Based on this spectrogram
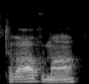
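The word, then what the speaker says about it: τραύμα: way for our listeners taravma is an ancient Greek word uh spelled the same it looks the same but it's pronounced in Greek and the original meaning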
